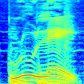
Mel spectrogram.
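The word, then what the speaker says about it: Roulet: Almost like the spinning wheel, but you pronounce it rule, he said.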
